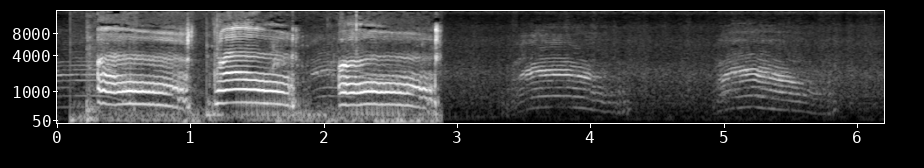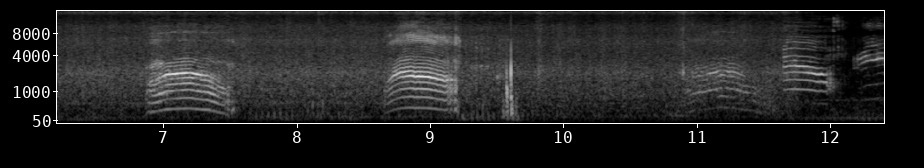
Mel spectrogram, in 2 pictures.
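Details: Cats meowing and jumping around while looking for food: three loud overlapping meows at the start, then a string of softer arched meows about every one and a half seconds, with a brief click.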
